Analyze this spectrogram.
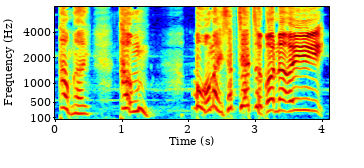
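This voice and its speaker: A frantic old village mother wails and pleads in a high, strained falsetto, put on by a man. Her desperate calling swoops up and down. The recording is dry and close. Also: big pitch swings, measured pace, pushed and bright, no echo, faint music behind, heavily acted. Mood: wailing.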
